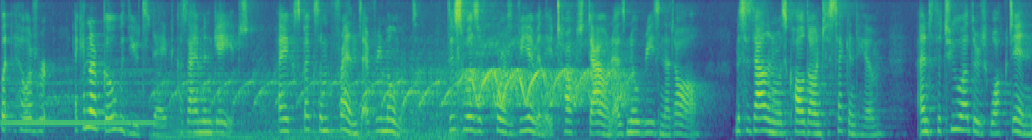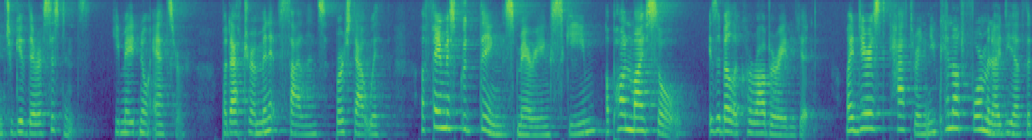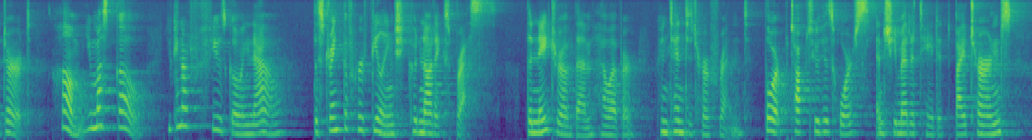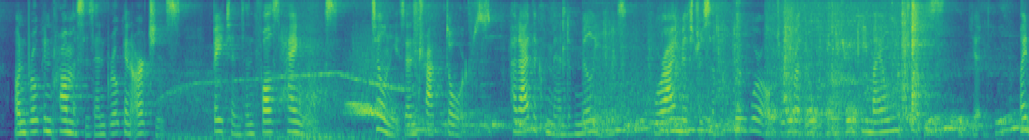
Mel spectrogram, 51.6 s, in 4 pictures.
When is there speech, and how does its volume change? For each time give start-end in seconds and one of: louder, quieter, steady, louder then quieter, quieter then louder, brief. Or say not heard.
0.0-51.5 steady.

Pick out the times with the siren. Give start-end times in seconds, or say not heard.
0.0-8.0, 40.6-43.9.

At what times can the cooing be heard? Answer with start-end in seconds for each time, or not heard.
43.0-51.5.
